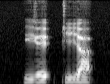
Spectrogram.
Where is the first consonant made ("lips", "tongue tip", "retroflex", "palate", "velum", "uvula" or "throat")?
palate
